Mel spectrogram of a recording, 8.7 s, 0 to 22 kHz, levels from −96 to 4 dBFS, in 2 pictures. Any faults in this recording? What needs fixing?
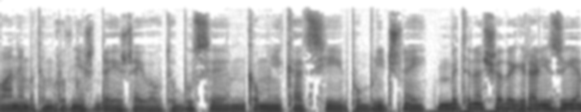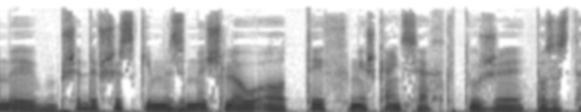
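Nothing stood out on listening, so there is nothing here that needs fixing.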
